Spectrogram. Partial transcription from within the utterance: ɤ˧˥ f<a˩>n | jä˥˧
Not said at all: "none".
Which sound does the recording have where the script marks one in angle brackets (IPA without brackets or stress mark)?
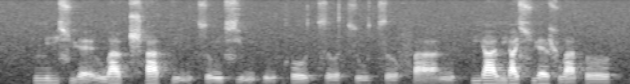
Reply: a̰˨˩˦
